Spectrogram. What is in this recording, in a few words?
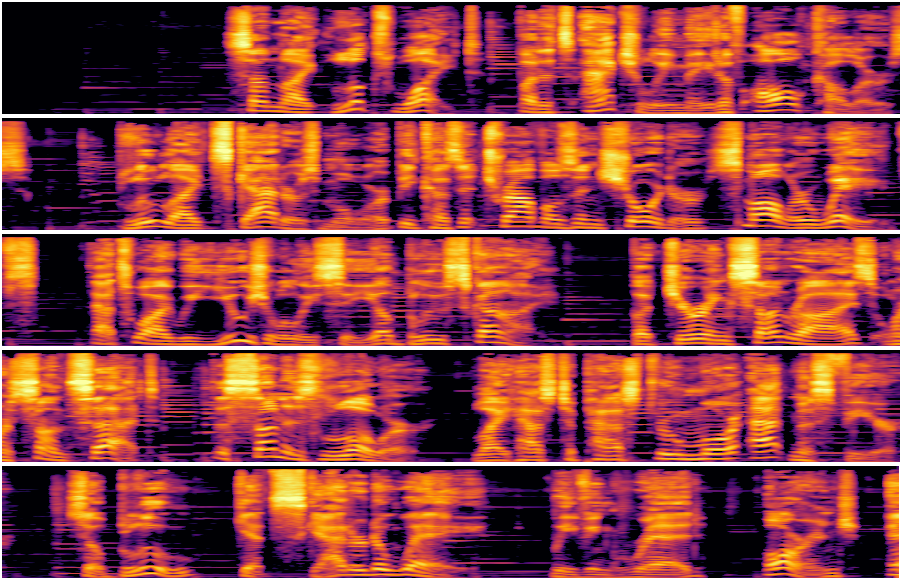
Explainer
